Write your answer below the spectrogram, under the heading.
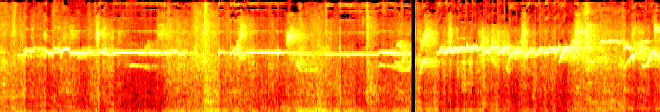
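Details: Two sooty-headed bulbuls duelling: a loud, continuous steady whistled tone held for several seconds, then a brief cut and a run of quick, higher trilled notes.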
